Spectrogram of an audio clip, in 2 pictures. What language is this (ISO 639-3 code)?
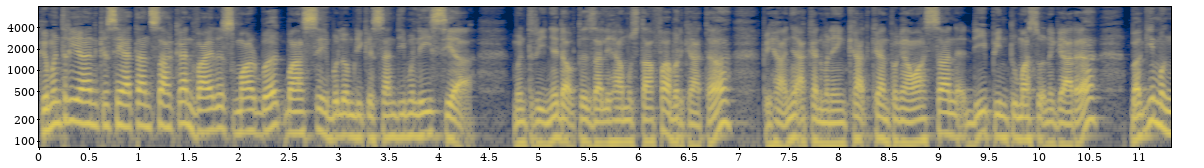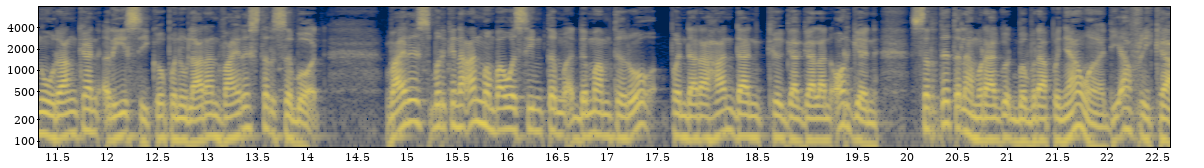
msa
